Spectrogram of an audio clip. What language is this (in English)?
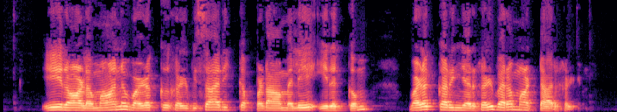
Tamil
